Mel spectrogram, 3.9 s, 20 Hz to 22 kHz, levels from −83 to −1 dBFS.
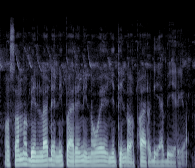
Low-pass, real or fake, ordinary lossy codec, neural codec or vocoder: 14.4 kHz; real; none; none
